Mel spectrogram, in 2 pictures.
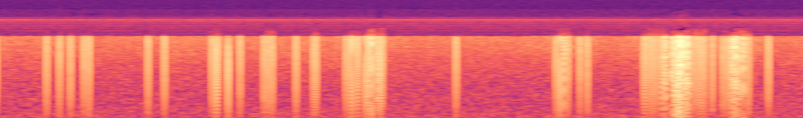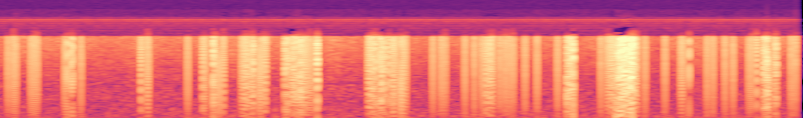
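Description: Static crackle from an analog FPV video link's audio channel with no microphone fitted: irregular sharp pops and short bursts of hiss, with the loudest clusters about three and a half and seven seconds in.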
